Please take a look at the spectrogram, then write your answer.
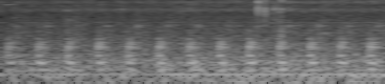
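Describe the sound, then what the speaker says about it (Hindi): Heavy machinery drones in a cargo ship's bulk carrier engine room, a loud, constant low rumble with a steady rhythmic knocking pulse, heard close with no voices. "बहुत सारे मशीन से बहुत सारा आवाज़ है यहाँ पर"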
